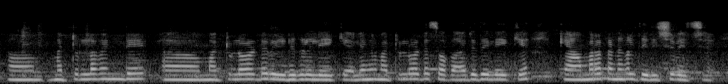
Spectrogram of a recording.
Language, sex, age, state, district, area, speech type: Malayalam, female, 30-45, Kerala, Thiruvananthapuram, rural, spontaneous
